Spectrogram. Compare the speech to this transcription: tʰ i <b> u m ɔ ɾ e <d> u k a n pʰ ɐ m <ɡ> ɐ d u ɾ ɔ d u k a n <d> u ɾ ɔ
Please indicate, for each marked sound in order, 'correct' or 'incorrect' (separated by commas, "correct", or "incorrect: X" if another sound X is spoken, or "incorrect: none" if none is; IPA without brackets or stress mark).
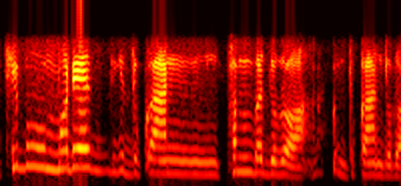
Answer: correct, correct, incorrect: b, correct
